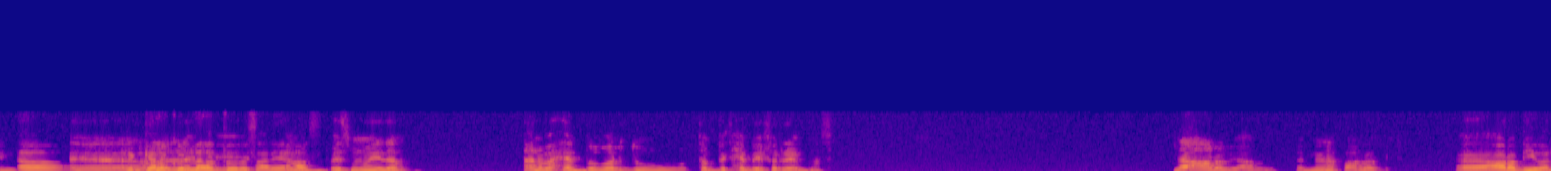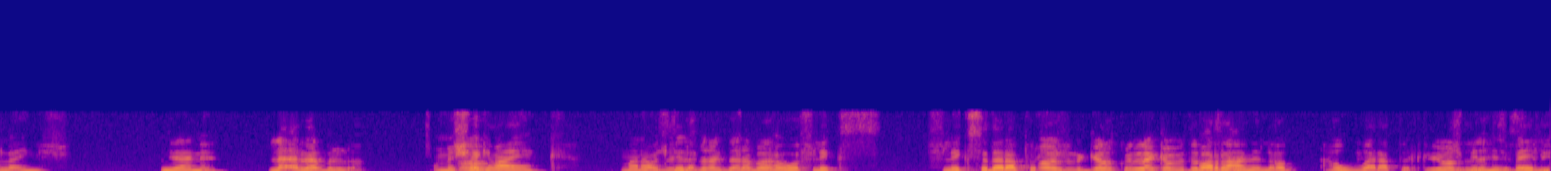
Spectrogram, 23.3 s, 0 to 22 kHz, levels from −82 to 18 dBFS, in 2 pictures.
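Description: The whole speech clip has a breathy, grainy top end, likely Bluetooth LC3 compression, which fits a low rate around 32 kbps, with everything above 8 kHz gone. At 8.92 s there are lost LE Audio frames, a brief blip of about 7.5 ms where the decoder repeats the last spectrum and a tiny noisy smear shows through. At 14.31 to 14.35 s a longer gap of about 37.5 ms, roughly five 7.5 ms frames, smears into noise and fades.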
